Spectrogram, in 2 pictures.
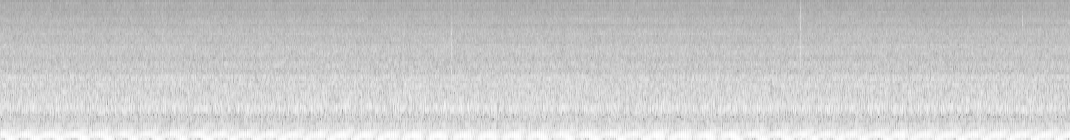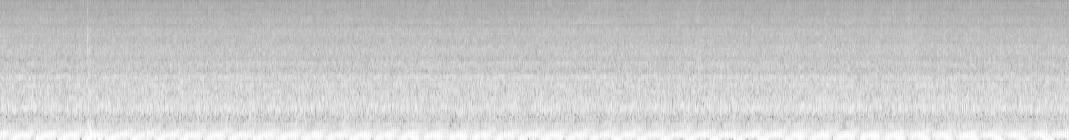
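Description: An engine idling steadily at an even, unchanging pitch, with one brief tap about midway.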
